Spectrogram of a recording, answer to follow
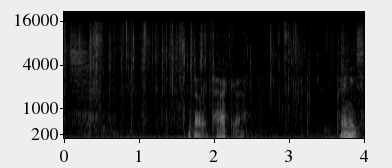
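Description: Irregular crinkling and rustling of trading-card pack wrappers as they are handled and opened.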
